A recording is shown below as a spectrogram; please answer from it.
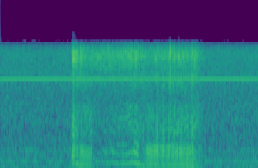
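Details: Sleeping French Bulldog snoring indoors: a single drawn-out snore lasting about one second, a buzzy, throaty rumble that starts higher and sinks to a deep low drone before stopping, set against a quiet room with a faint steady hum.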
